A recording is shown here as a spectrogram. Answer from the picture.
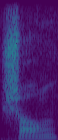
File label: "shong5", taiwanese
